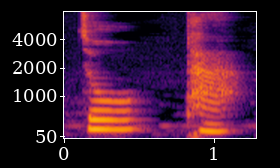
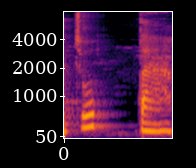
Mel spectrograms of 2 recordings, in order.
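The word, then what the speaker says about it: 좋다: Còn ở đây chúng ta biến âm đi thành chô thả. Không đọc là chốt tà các bạn nhé.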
